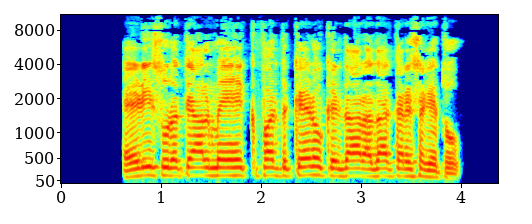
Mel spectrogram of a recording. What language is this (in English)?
Sindhi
